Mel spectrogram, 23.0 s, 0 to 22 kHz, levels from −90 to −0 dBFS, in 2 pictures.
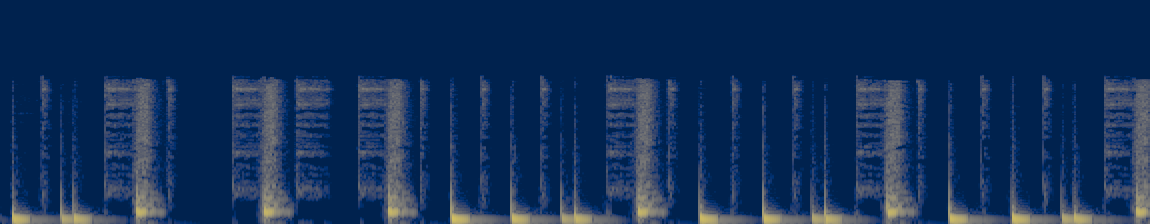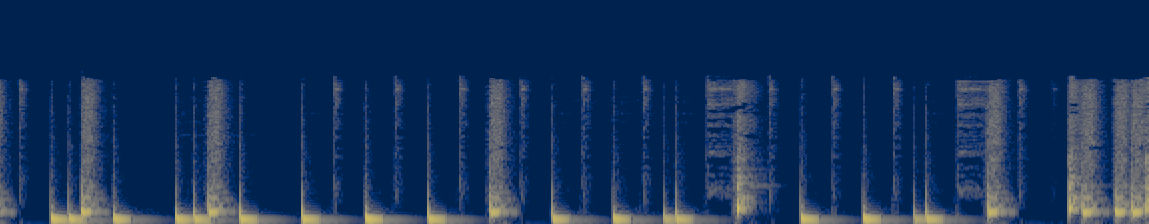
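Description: Transcoding between lossy codecs affects this music for its whole length. Nothing is heard above about 6.2 kHz, and the dull, smeared texture layers several kinds of coding damage at once, which likely comes from a chain of low-bitrate MP3 and HE-AAC encodes finishing in AAC-LC. Each later encoder spent its small bit budget re-coding the earlier artefacts while adding its own, and the lowest bandwidth limit in the chain carried through to the end.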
